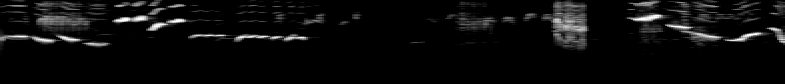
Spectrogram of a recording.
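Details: Brown-chested Jungle Flycatcher, Bali male, giving rhythmic whistled phrases and looping notes several times a second, a short pause, a harsh hissy burst, then descending clear whistles.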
